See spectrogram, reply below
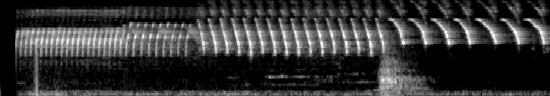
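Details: Canary in full song, a long rolling song used as a tutor for young canaries learning to sing: a high buzzy steady trill shifts into a faster trill of sharp downward-sweeping notes, with a low hum beneath.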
